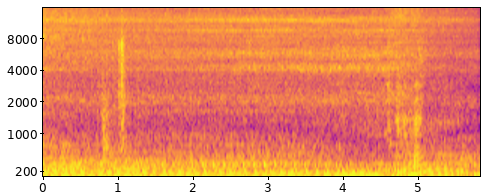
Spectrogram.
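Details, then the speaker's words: Auction car with catalytic converters cut off the exhaust: very loud, deep booming drone at idle that swells as revs rise; exhaust drone from removed cats. "Oh, it sounds awful. Oh, Rich, what did I do? Oh, the car cut it."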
